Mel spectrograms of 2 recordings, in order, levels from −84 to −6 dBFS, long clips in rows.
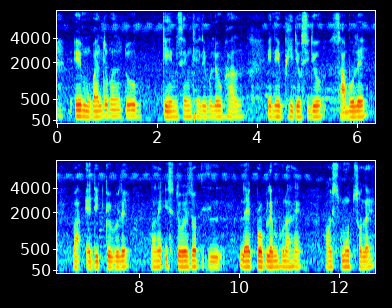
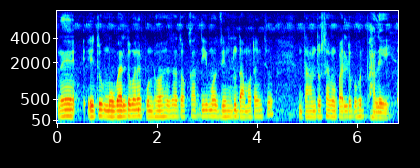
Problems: constant background noise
